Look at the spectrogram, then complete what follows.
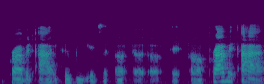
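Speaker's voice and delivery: stuttering, repeating uh, uh. Speaker working through an idea out loud, stuttering. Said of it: "I don't know why I'm stuttering".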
